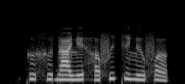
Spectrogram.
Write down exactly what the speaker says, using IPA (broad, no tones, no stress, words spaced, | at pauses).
kɯxɯdalʲɛ hʌfiki lʲofʌ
